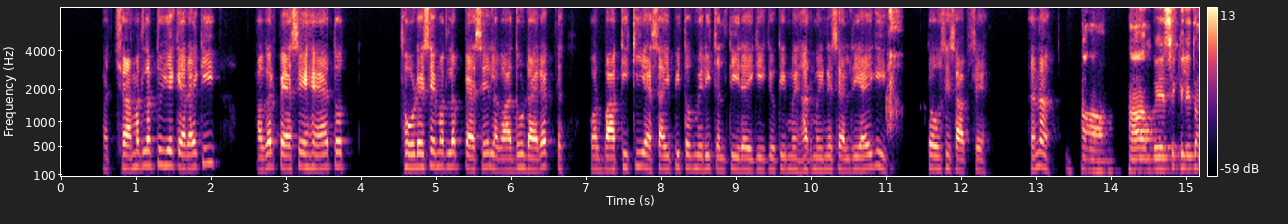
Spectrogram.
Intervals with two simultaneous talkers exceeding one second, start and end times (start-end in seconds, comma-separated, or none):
none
